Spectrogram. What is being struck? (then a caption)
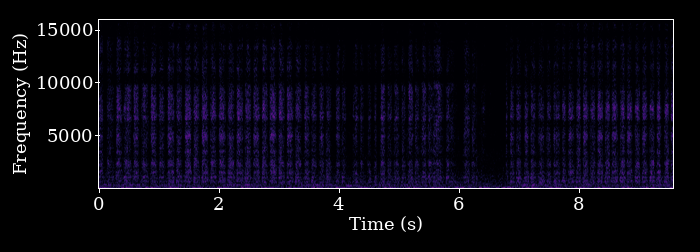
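Velvet-flocked paper sheet and felt-tip marker. The felt tip of a blue marker is rubbed over a flat black velvet-flocked paper sheet in repeated coloring strokes, making a fast, scratchy rubbing sound with bright hiss, at roughly four strokes per second. The strokes keep a steady level, with a brief lull just past the midpoint before the rubbing resumes.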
